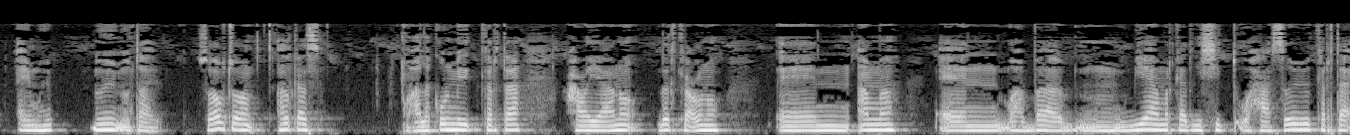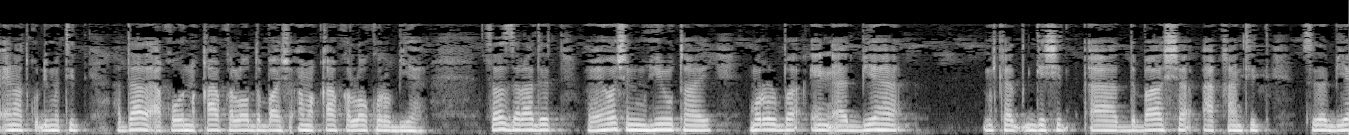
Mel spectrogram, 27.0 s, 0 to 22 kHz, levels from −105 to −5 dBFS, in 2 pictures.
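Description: From start to finish the speech carries a hissy, grainy texture, with roughened tones and softened consonant attacks. This is likely Vorbis compression at a low setting, consistent with a bitrate around 32 kbps. The encoder has dropped everything above 10.6 kHz and quantised the remaining treble so coarsely that its fine detail has become noise-like. A spectrogram shows a hard ceiling at 10.6 kHz and mottled, speckled energy just beneath it.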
